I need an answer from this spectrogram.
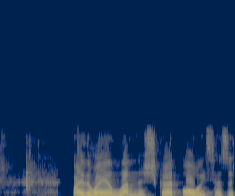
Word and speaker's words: lemniscate: It's spelled a little more lemniscate, but it's pronounced lemniscate.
